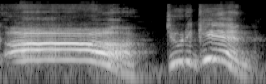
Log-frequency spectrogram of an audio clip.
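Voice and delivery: long high howl, then strained plea; mock pained wail. Kicked man asking for another, high mock agonized cry.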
